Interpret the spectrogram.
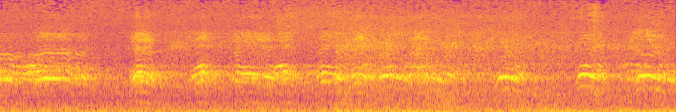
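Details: Chorus of crows with rapid, overlapping rasping caws, some short and clipped, others drawn out, above a faint low-frequency rumble.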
